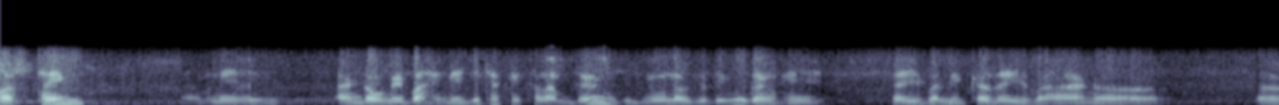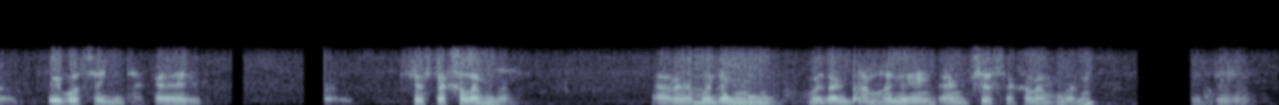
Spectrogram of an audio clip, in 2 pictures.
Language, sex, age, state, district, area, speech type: Bodo, male, 45-60, Assam, Udalguri, urban, conversation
